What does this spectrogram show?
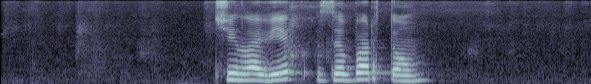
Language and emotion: Russian, neutral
